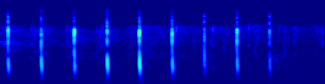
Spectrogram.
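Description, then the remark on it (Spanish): Steady rhythmic clapping, about ten sharp, evenly spaced claps a third of a second apart, moderately loud with a faint hum between them and no talking, as people applaud together for the birthday of the Icono community. “Voy a pediros que ahí donde estéis, vamos a dar un aplauso todos juntos.”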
